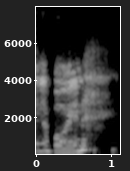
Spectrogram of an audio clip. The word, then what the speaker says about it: Assiniboine: Assiniboine River? I'm not sure. It's the Assiniboine.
